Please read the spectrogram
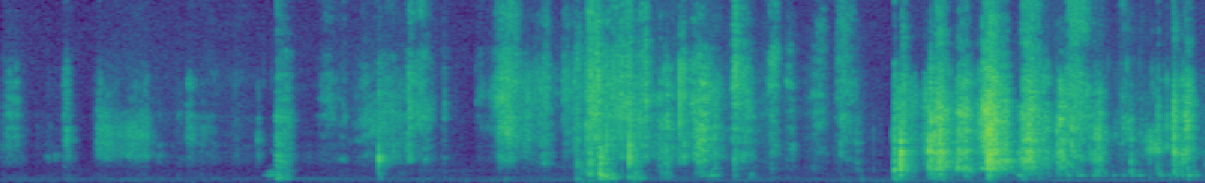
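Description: A card-covered Field Notes notepad being pushed into the snug sleeve of a leather wallet, with paper and card rubbing and scraping against the leather. There is faint handling at first, then bursts of rustling about three seconds in, and the scraping grows loud and dense over the last two seconds.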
